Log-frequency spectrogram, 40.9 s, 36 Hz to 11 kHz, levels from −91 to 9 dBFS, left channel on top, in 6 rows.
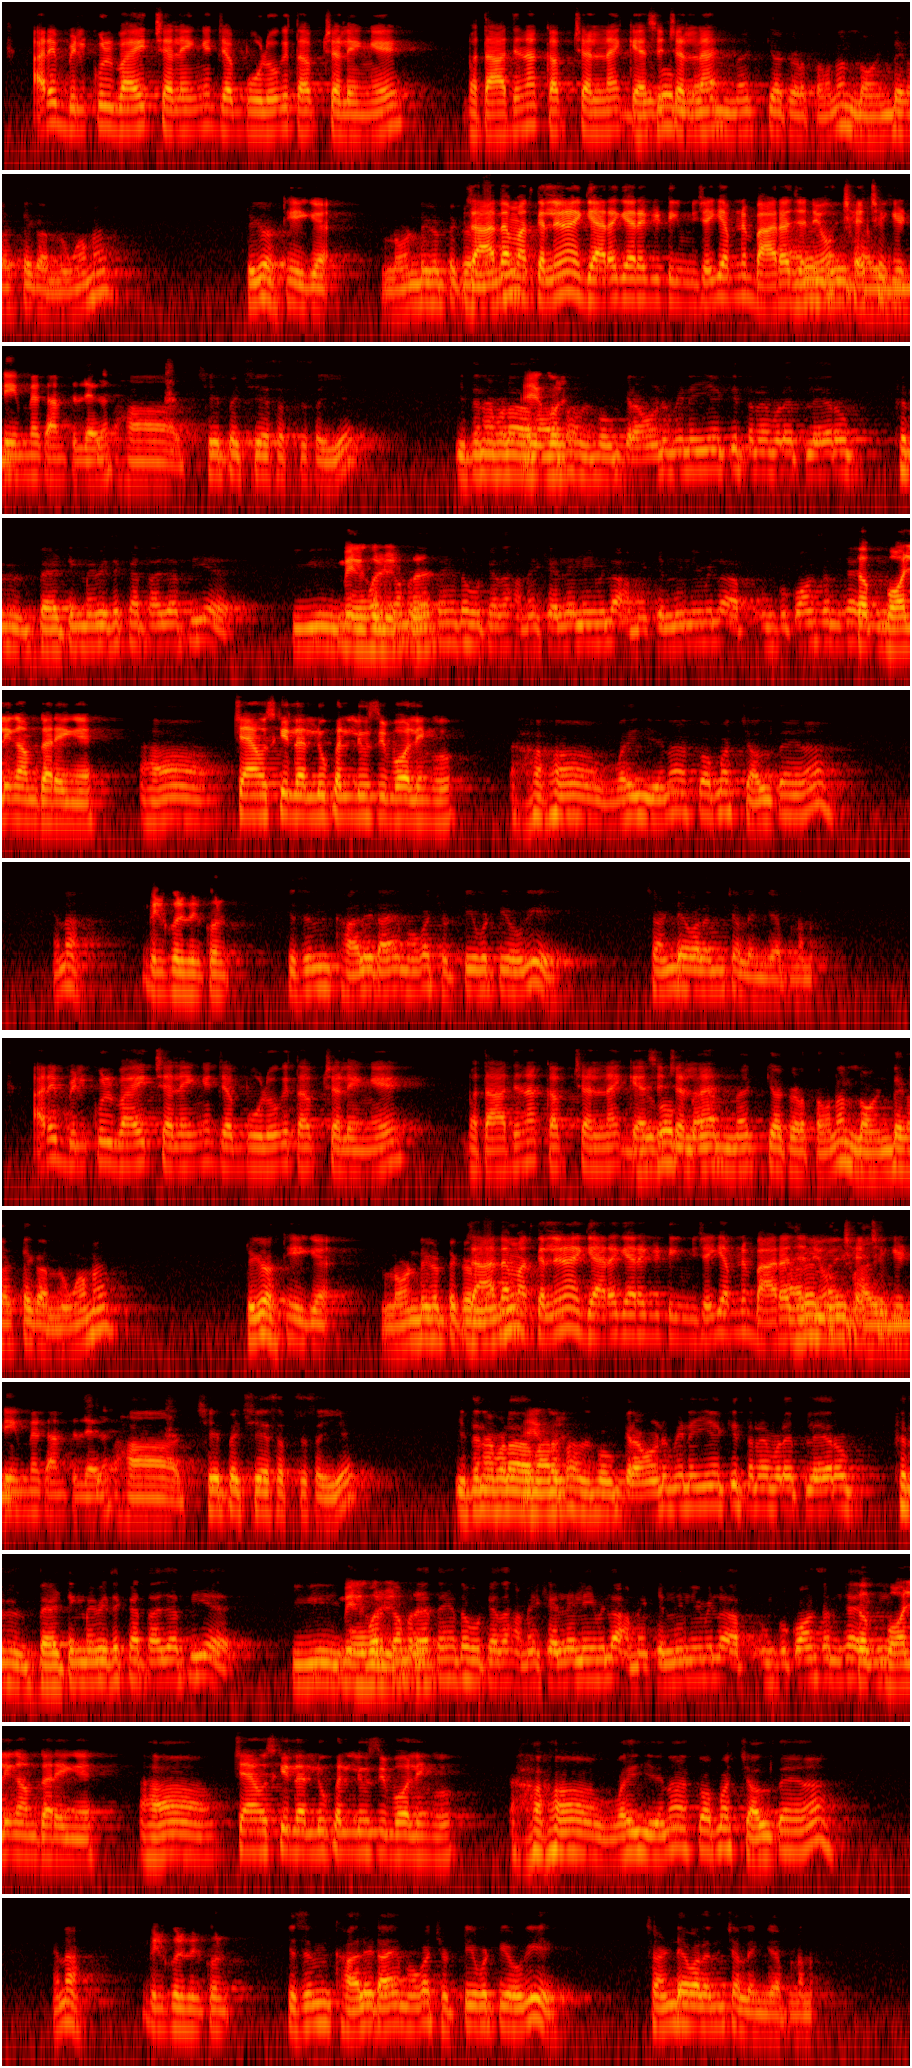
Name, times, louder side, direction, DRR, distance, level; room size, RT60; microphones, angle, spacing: voice 1, 0.2-3.0 3.5-5.4 8.9-9.3 10.3-14.5 17.5-17.9 22.9-23.7 26.8-27.9 29.0-30.6 35.1-35.8, left 4 dB, 25° left, 14 dB, 0.8 m, -34 dB
voice 2, 4.6-7.7 8.6-8.9 9.7-10.7 12.7-13.7 14.4-16.3 17.0-20.0 20.3-22.2 22.6-27.1 28.3-28.9 31.0-33.5 34.4-34.6 36.2-38.2 38.9-40.1, right 3 dB, 55° right, 12 dB, 1.1 m, -36 dB
21.0 x 20.0 x 6.9 m, 0.75 s
head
